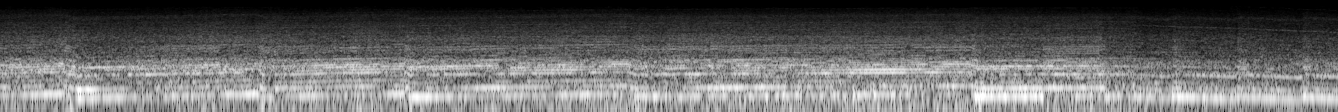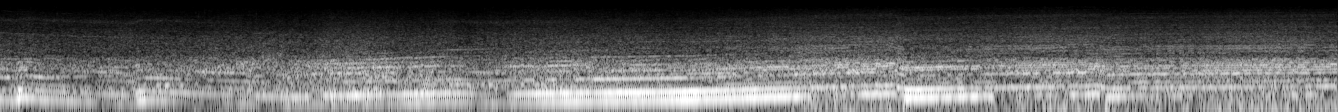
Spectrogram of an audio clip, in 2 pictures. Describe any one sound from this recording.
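A racing car engine screams at high revs, shifting up through the gears and dropping in pitch under braking.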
